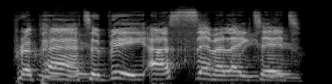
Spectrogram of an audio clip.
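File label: British female Prepare to be assimilated Enthusiastic; beanstalk audio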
